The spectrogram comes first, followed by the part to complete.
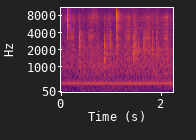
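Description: Faint scattered metallic clicks and ticks as a new reverse-light switch with a copper washer is turned by hand into the case of a Mazda Miata five-speed manual transmission, over a steady low hum.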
